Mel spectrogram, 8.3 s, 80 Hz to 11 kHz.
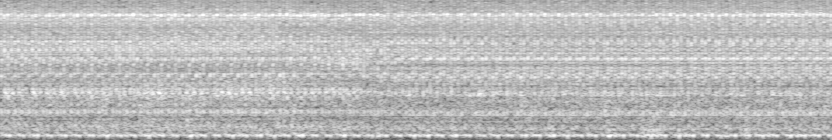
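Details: Idling engine on an inspected used car, said to be a 2006: a dull, regular knock at roughly two per second rides over the steady idle; the crankshaft pulley damper is knocking.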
